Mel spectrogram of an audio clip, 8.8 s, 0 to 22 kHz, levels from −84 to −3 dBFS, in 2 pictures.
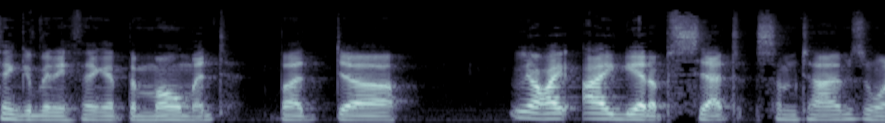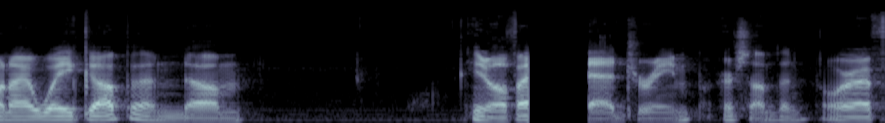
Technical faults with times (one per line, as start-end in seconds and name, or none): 7.08-7.38 audio dropout to silence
